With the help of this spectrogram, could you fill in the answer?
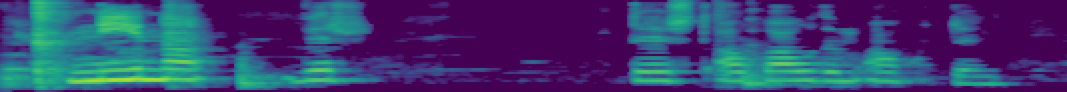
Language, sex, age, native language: Icelandic, male, 6, Icelandic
